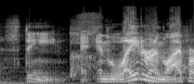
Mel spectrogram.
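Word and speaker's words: Berenstain: how was his pronounced she said it was German therefore it's you you start you do the e you know it's Bernstein Steen and later in life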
